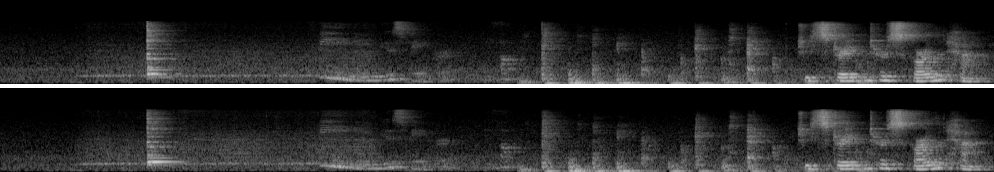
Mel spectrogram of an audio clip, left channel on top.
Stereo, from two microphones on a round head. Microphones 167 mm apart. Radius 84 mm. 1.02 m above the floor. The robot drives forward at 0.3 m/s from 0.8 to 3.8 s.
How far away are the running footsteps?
About 3 m.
